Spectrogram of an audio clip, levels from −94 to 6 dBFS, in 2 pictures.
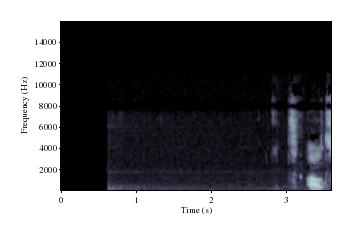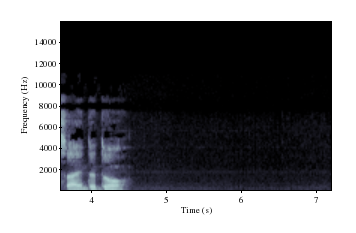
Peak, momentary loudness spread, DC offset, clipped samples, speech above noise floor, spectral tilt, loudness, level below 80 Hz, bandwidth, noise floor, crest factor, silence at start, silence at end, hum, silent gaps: -2 dBFS; 12 LU; under 0.1%; under 0.1%; 53 dB; -3.5 dB/octave; -19 LUFS; -76 dBFS; 9.4 kHz; -72 dBFS; 24 dB; 3.05 s; 2.75 s; none; none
